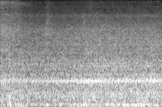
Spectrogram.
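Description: Quiet room tone: a faint steady hiss with a thin steady hum, and no distinct event.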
